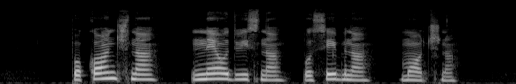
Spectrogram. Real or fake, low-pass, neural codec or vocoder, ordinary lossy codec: real; 14.4 kHz; none; MP3, 64 kbps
